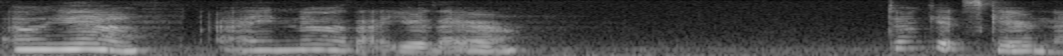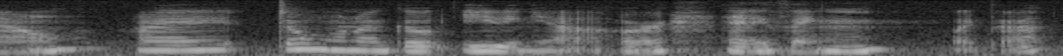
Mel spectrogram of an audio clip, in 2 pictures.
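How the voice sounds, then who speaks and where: A woman voicing a flirty, teasing female werewolf explorer in an ASMR roleplay, speaking in a soft whisper with a playful drawl. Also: fairly high pitch, takes it slowly, gravelly, a little hiss or hum.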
